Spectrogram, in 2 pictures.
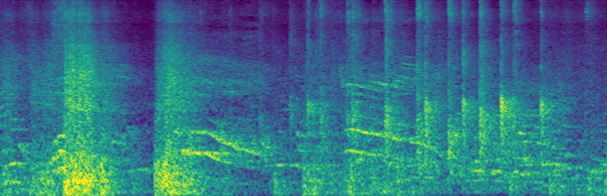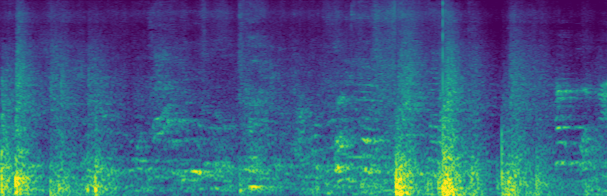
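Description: Bodies thud heavily on a wrestling mat.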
